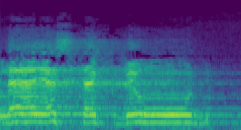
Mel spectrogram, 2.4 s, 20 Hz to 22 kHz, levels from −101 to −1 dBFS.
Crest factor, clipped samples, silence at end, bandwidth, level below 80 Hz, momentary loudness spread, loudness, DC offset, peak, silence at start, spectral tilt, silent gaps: 14 dB; under 0.1%; 0.15 s; 8.8 kHz; -58 dBFS; 8 LU; -22 LUFS; under 0.1%; -8 dBFS; 0 s; -3.5 dB/octave; none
